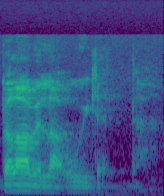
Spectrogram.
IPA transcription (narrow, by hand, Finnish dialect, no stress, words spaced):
tɑlɑʋelːɑ uitetˑɑːn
